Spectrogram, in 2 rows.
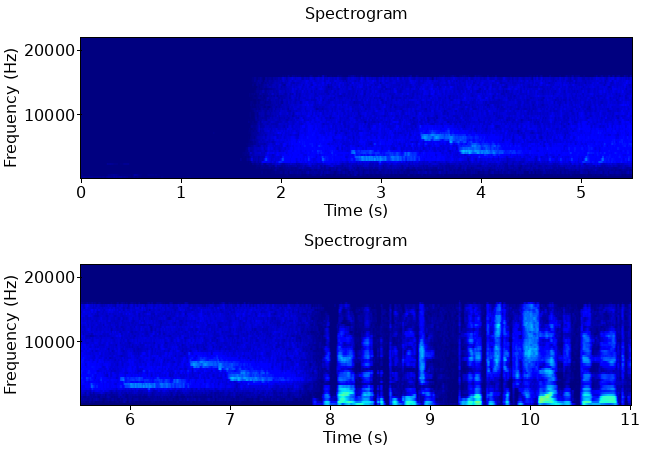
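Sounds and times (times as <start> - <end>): steady outdoor hiss: 1.6 - 11.0
songbird singing high whistled notes: 1.8 - 7.7.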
